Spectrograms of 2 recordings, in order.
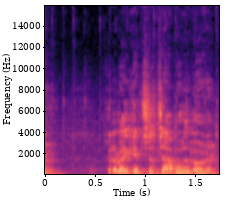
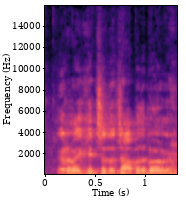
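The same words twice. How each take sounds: First: Said in the usual way. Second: Fast gabble. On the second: Real, not acted. Said twice, faster.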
